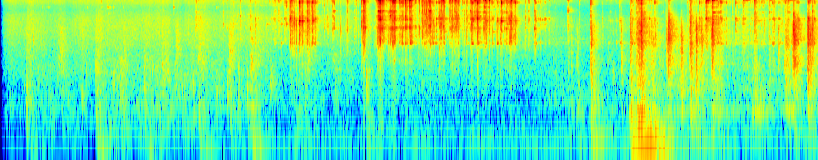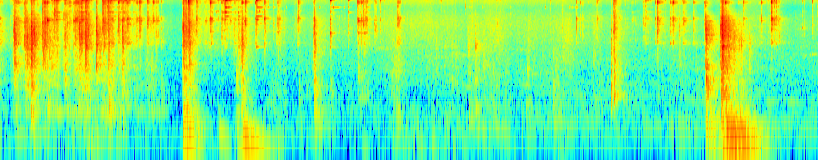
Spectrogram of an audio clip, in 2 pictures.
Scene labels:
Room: hallway; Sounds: footsteps, keys, door (more than once), light switch

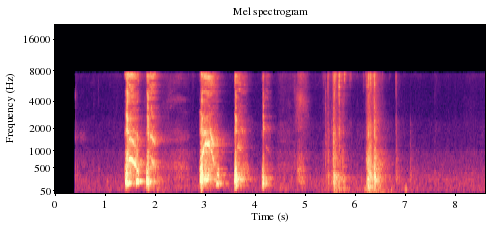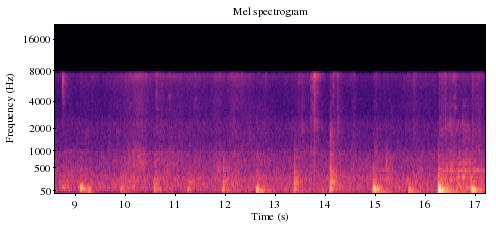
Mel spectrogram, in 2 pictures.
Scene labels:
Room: living room; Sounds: window, footsteps

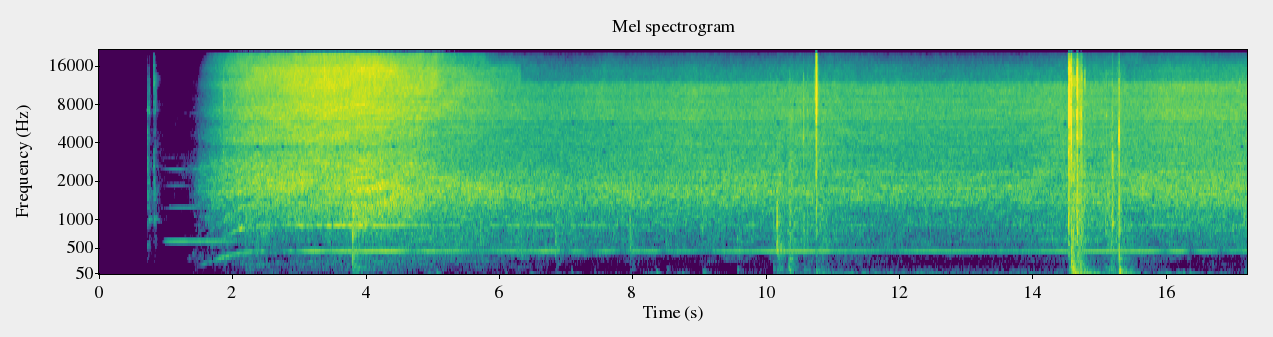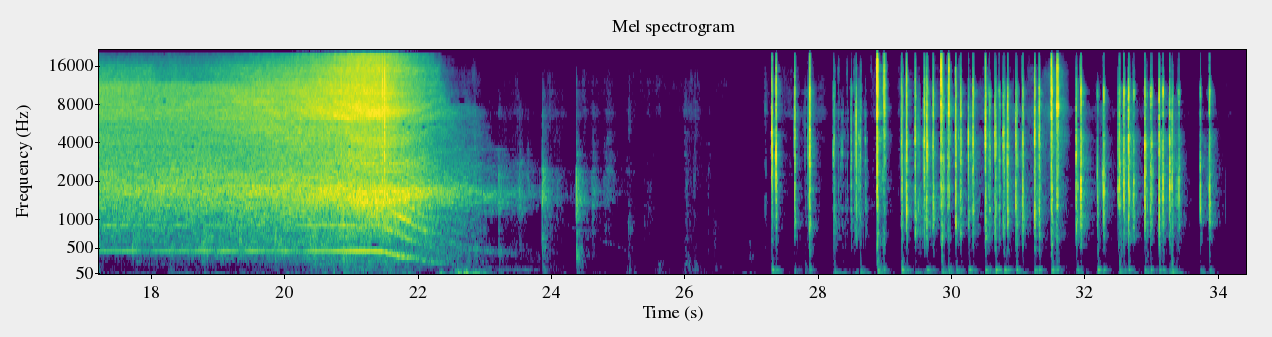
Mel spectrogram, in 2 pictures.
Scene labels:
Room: living room; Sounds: vacuum cleaner, window (more than once), footsteps, keyboard typing

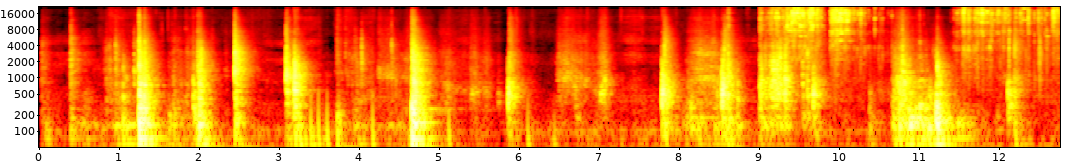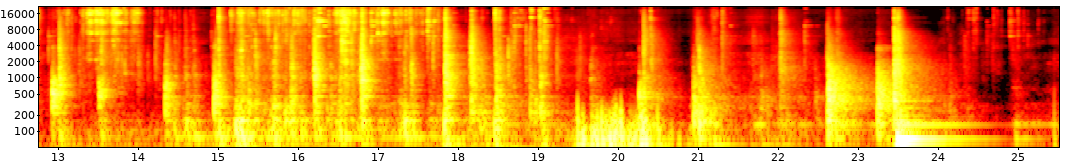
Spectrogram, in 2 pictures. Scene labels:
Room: hallway; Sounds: wardrobe or drawer, footsteps, keys, door (more than once)

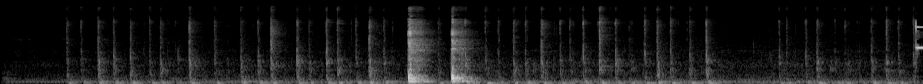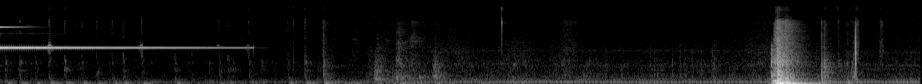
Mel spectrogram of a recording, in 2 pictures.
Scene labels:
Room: bedroom; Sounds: keyboard typing, phone ringing, window

